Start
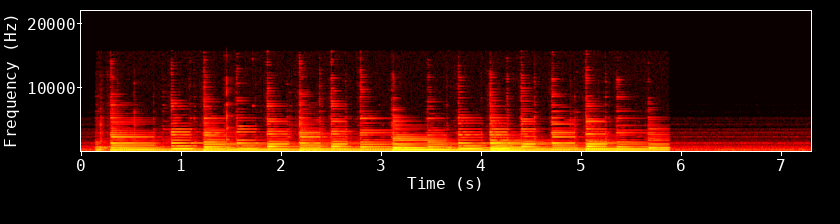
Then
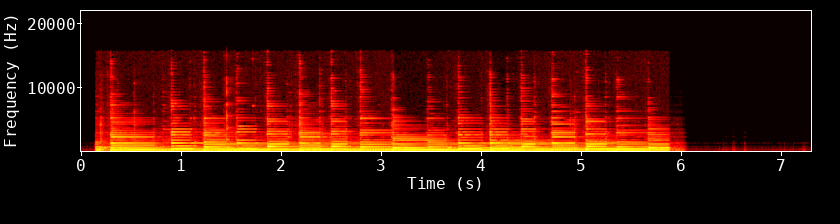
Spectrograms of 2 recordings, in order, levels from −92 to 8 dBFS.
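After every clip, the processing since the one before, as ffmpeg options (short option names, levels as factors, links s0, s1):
-af "agate=range=0.0251:threshold=0.00794:ratio=16:detection=peak,acompressor=threshold=0.0794:ratio=6,volume=2.24"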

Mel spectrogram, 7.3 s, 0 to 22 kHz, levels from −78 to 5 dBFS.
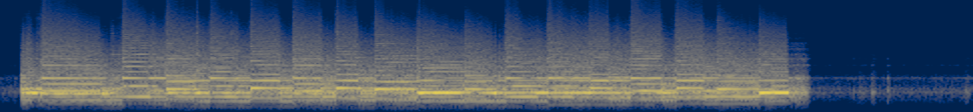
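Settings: -filter_complex "[0:a]equalizer=f=1200:w=1.4:g=5.5,asplit=2[s0][s1];[s1]highpass=f=720:p=1,volume=70.8,asoftclip=type=tanh:threshold=0.794[s2];[s0][s2]amix=inputs=2:normalize=0,lowpass=f=3400:p=1,volume=0.501,highpass=f=600:t=q:w=4.9,volume=0.316"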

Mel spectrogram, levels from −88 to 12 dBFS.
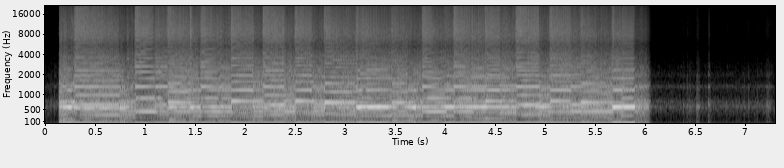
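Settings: -filter_complex "[0:a]acrossover=split=540[s0][s1];[s1]aeval=exprs='max(val(0),0)':c=same[s2];[s0][s2]amix=inputs=2:normalize=0,aexciter=amount=7.2:drive=5.1:freq=7400,volume=0.891"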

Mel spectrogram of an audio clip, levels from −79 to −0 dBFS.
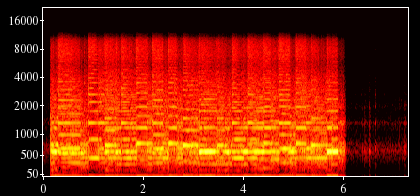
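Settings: -filter_complex "[0:a]aresample=22050,aresample=44100,acrossover=split=190 6300:gain=0.178 1 0.112[s0][s1][s2];[s0][s1][s2]amix=inputs=3:normalize=0,crystalizer=i=3:c=0,volume=0.668"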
